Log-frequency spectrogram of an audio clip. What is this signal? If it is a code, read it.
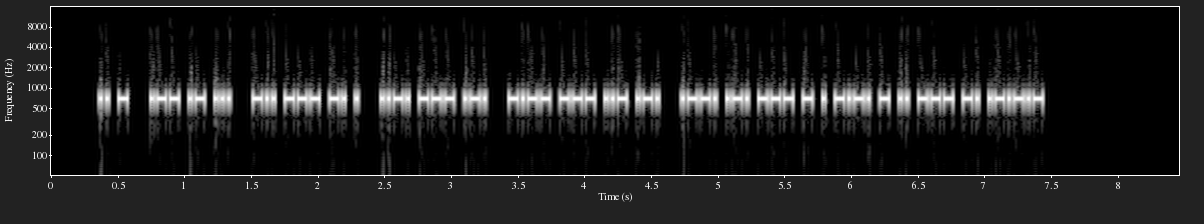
Morse code, heard as a keyed tone, about 50 wpm, 700 Hz. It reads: IT WAS DONE FOR YOUR PROTECTION.
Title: Sentences from Top 1600 Words 50wpm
